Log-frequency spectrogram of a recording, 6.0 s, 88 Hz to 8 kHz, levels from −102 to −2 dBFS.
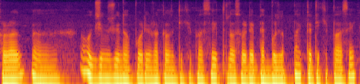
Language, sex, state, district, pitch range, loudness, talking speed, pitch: Nagamese, male, Nagaland, Kohima, 105-115 Hz, -17 LUFS, 230 wpm, 105 Hz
